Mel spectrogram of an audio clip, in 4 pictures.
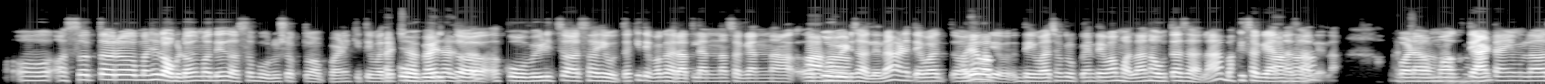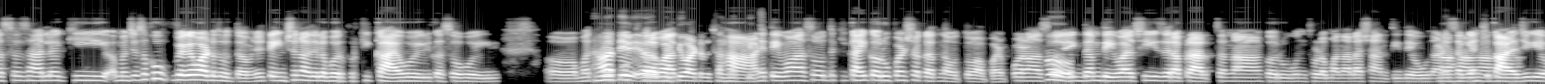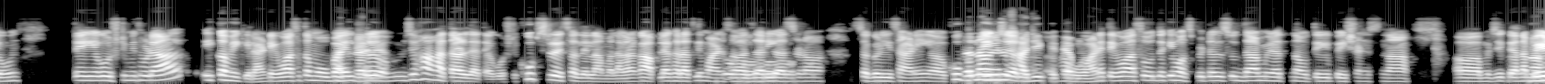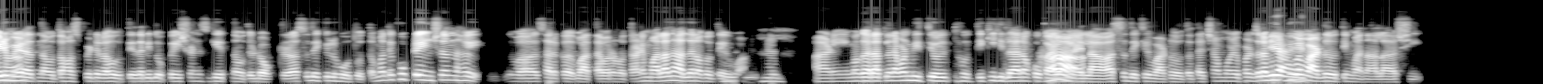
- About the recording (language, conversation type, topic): Marathi, podcast, तणाव कमी करण्यासाठी तुम्ही कोणते सोपे मार्ग वापरता?
- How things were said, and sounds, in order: "झालं होतं" said as "झालतं"; other background noise; surprised: "अरे बाप!"; tapping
